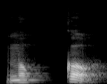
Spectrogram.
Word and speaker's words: मुक्को: मुक्को, आधा का पूरा का, मुक्को।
